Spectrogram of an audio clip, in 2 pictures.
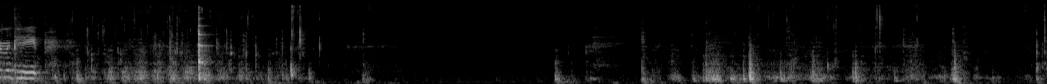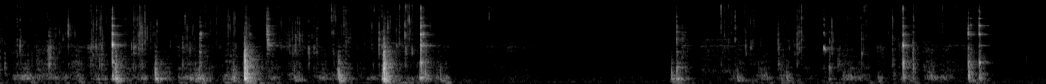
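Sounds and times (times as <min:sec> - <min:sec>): slime squelching in a bowl: 0:00.0 - 0:03.8, 0:06.4 - 0:15.0, 0:17.2 - 0:20.4.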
